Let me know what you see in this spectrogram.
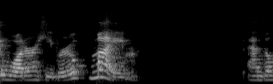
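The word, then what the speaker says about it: מים: Maim.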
